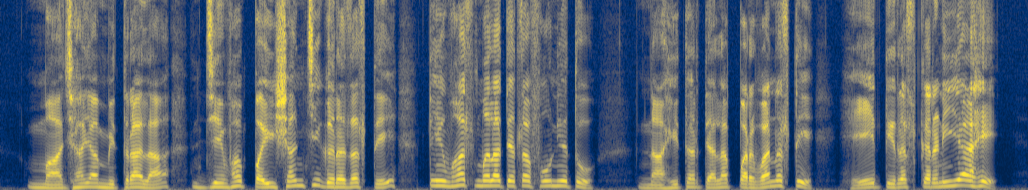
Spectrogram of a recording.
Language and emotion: Marathi, disgusted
